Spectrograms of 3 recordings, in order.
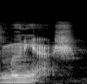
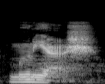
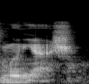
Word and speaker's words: monias: for white man is Moony ash it's not pronounced Moony as I liked how some people bounce it it's pronounced Moony ash again the cream word for white man is Moony ash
